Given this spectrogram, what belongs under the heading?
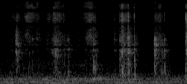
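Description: Tarot cards are shuffled by hand in a quiet room, a series of soft riffling bursts and snaps, faint and close.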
